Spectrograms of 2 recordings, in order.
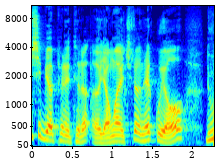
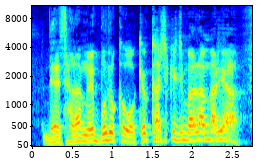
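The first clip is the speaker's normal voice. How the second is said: put-on deep, thick-voiced movie-actor voice. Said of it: "목소리 톤을 보세요. ... 굵은 목소리를 흉내내려고 해도 잘 안 되네요".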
